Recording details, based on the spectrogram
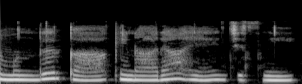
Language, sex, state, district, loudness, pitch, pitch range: Hindi, female, Chhattisgarh, Sukma, -17 LUFS, 210 Hz, 200-220 Hz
